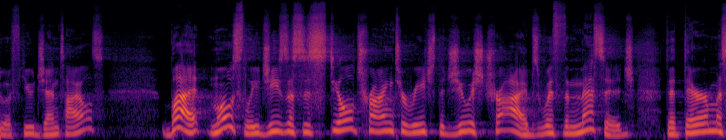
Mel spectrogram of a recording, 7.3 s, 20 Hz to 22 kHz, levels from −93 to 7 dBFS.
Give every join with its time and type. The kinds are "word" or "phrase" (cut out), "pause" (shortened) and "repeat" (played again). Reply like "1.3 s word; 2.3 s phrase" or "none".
none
